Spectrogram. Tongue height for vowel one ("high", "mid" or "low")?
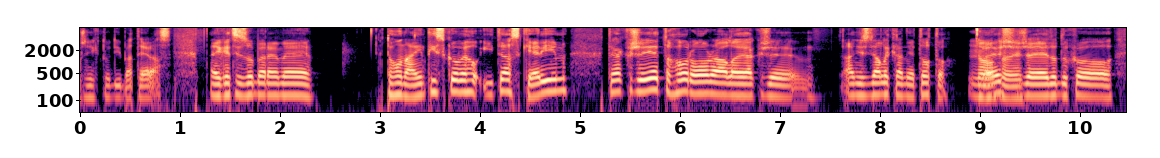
high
